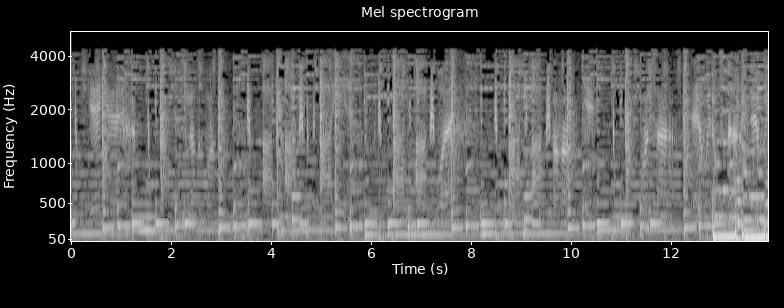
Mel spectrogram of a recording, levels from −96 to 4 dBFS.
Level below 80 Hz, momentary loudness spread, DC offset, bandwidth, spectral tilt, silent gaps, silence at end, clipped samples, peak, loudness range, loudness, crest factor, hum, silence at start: -26 dBFS; 10 LU; 0.4%; 4.5 kHz; -9.5 dB/octave; none; 0 s; under 0.1%; -4 dBFS; 4 LU; -22 LUFS; 18 dB; none; 0 s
